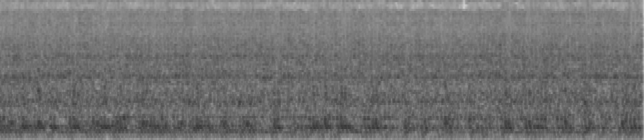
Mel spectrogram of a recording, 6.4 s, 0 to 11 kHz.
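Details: 1970 85hp Evinrude two-stroke outboard with hydroelectric shift, 50 years old, new water pump impeller fitted, run in a water container after shifting forward and reverse: steady even low burble, no misses or knocks; carburetors judged good at idle.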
